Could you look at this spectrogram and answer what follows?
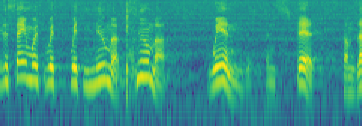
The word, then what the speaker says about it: pneuma: The word for Spirit in Greek is pneuma. And if you were to pronounce it incorrectly, it would be pneuma.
